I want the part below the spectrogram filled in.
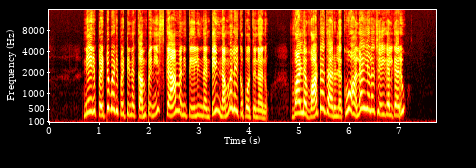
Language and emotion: Telugu, angry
